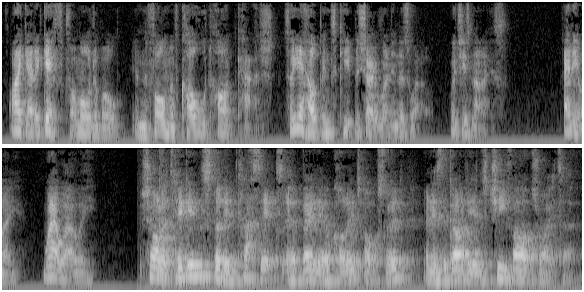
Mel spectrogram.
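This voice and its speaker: A man's voice: fairly high pitch, fairly bright tone. A man hosting a podcast, chatty and wry in an informal way. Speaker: podcast host. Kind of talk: conversational podcast interview with ad read.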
